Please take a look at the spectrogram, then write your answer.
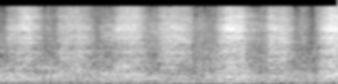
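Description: A hand saw blade rasps back and forth through wood in steady, rhythmic strokes, about four passes, clear with no voices.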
